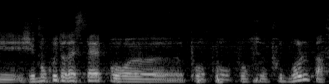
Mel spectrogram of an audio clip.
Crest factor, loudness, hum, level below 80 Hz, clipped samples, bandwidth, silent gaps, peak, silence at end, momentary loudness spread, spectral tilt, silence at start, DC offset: 16 dB; -31 LUFS; none; -76 dBFS; under 0.1%; 13 kHz; none; -14 dBFS; 0 s; 11 LU; -7.5 dB/octave; 0 s; under 0.1%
